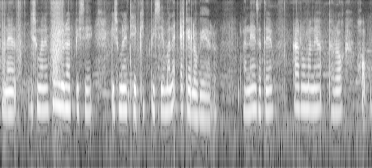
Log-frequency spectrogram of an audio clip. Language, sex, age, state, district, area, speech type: Assamese, female, 18-30, Assam, Darrang, rural, spontaneous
